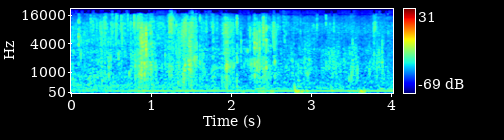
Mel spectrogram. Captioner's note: footsteps crunching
